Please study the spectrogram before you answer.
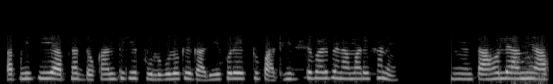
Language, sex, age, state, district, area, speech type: Bengali, female, 45-60, West Bengal, Jhargram, rural, conversation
